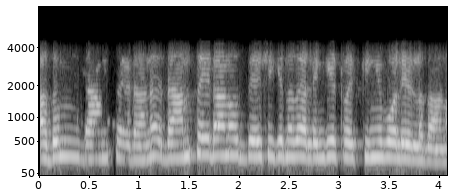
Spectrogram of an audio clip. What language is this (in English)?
Malayalam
